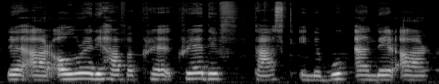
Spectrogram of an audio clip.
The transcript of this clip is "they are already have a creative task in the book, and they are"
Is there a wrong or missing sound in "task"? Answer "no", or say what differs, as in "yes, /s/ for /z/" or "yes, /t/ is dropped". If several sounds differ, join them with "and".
no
